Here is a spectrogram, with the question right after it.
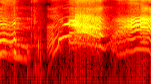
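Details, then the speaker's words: A baby cries in short high-pitched wails with brief pauses in a small room; the mother says the baby is crying because it has peed and wants changing. "Udah kata nangis beneran. Sayang. Oh pipis."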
